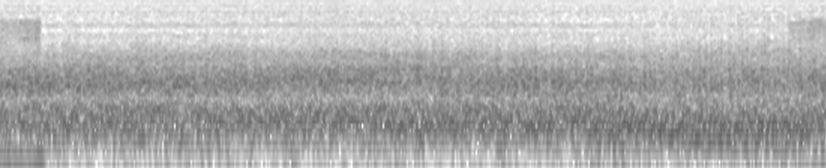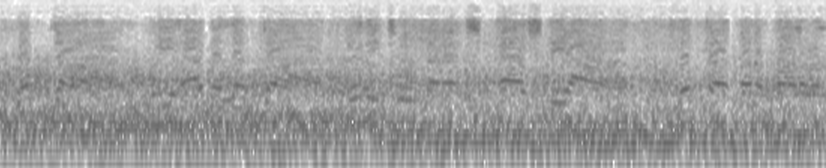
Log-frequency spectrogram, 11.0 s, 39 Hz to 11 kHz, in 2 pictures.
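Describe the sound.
The Apollo 11 rocket launch on July 16, 1969, carrying three American astronauts, roars in a loud, unbroken wall of rumbling noise that holds steady for the whole stretch, with a voice faintly speaking beneath it.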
